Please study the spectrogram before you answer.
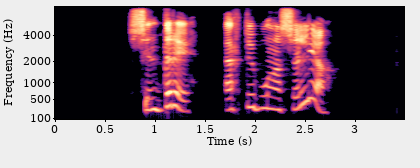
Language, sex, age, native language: Icelandic, male, 9, Icelandic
